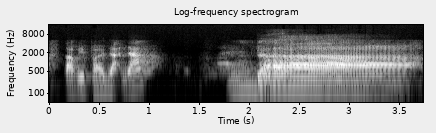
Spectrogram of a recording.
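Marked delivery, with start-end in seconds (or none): 1.8-3.6 loud, drawn-out crying no; mock wail. Congregation admitting they don't pray, mock crying no. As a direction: wail it like a sulking child.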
